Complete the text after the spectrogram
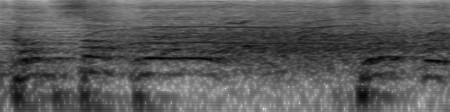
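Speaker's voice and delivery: high, loud patois yelling; friend yelling. Retold or imitated. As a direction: join in and shout the taunt. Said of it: "Friend jumped right in".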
